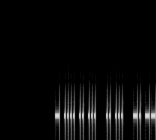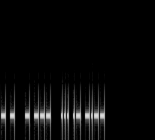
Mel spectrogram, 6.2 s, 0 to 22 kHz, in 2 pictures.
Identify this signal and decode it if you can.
Morse code, heard as a keyed tone, about 40 wpm, 700 Hz. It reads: THIS IS NOT TO SAY
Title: Sets of 5 Words Encore 40wpm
